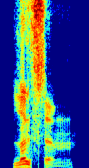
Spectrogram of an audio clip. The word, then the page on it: loathsome: British English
